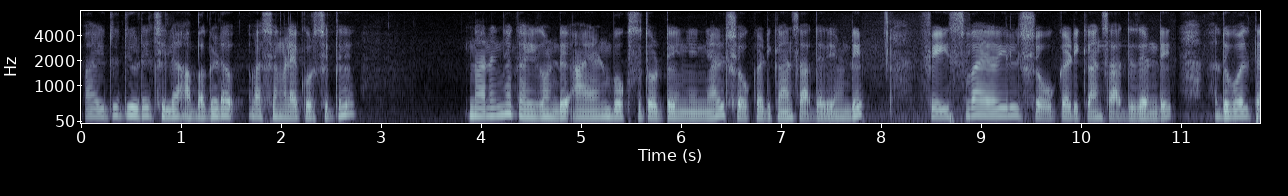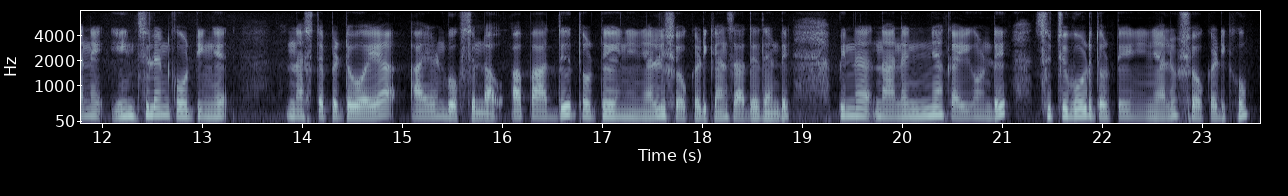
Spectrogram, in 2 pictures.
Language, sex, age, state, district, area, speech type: Malayalam, female, 30-45, Kerala, Kannur, rural, spontaneous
